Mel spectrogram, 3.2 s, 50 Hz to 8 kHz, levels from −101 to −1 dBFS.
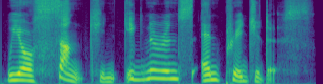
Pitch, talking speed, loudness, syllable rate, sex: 210 Hz, 130 wpm, -19 LUFS, 4.8 syllables/s, female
